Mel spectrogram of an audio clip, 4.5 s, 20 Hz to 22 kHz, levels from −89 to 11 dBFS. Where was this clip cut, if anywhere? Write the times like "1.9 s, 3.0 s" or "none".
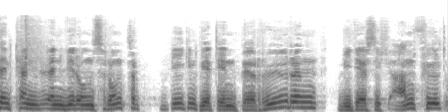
2.0 s, 3.3 s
